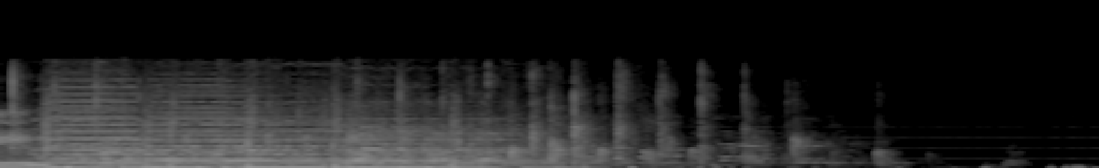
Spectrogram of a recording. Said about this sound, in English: Hey, everybody, clap wildly for little Anthony.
